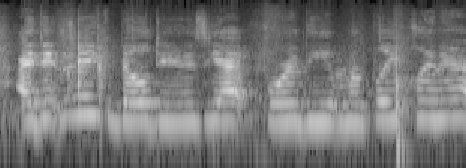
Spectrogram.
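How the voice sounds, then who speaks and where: A soft-spoken woman with a high pitch talks at a moderate pace in a flat monotone. Noticeable background noise and audible room echo are present. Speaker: budgeting vlogger. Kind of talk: casual chat. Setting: home at night.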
